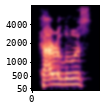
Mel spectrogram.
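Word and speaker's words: Kira Lewis: hart and those guys kyra lewis kyra lewis is how you say his name whenever we'd load up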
